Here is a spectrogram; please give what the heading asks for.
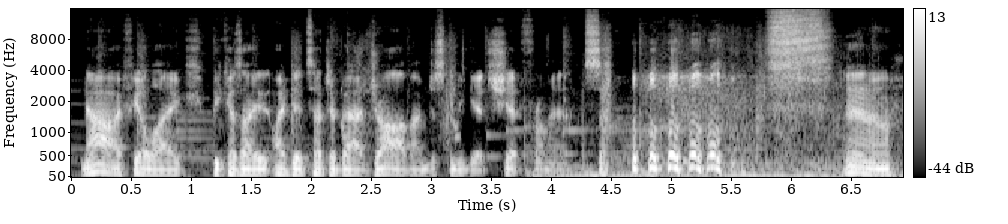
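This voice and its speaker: A man's voice: mid-range voice, fairly bright tone. A man giving casual live commentary on a video game, thinking aloud in a hesitant, rambling, self-deprecating way. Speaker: livestreamer playing a video game. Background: game music.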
